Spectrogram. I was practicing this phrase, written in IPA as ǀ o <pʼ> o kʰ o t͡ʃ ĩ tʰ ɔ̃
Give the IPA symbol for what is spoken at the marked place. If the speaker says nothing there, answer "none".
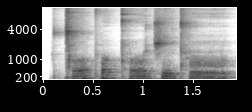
pʼ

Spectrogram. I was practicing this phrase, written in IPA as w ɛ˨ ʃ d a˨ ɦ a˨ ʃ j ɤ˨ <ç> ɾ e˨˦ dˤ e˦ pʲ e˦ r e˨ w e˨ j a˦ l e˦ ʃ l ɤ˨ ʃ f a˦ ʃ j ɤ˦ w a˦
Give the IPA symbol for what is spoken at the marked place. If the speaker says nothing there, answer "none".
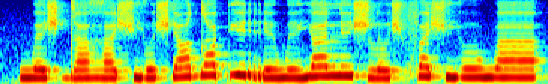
ʃ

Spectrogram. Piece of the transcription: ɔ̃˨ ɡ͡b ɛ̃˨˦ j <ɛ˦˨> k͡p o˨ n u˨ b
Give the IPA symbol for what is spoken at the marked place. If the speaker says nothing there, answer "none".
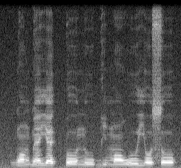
ɛ˦˨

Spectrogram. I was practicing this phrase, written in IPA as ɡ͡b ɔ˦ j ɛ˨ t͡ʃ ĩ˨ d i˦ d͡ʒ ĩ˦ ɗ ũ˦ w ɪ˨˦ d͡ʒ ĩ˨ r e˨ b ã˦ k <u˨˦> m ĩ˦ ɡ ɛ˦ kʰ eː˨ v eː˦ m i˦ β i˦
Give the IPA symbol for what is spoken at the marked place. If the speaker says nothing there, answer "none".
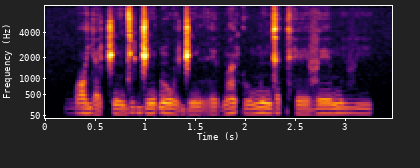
u˨˦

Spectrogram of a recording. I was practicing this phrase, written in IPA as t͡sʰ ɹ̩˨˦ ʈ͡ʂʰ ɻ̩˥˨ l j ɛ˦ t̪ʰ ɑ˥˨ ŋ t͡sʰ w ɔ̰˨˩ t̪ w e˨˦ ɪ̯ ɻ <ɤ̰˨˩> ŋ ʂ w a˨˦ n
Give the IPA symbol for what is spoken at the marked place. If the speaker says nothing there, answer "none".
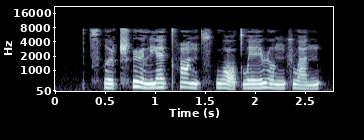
ɤ˨˦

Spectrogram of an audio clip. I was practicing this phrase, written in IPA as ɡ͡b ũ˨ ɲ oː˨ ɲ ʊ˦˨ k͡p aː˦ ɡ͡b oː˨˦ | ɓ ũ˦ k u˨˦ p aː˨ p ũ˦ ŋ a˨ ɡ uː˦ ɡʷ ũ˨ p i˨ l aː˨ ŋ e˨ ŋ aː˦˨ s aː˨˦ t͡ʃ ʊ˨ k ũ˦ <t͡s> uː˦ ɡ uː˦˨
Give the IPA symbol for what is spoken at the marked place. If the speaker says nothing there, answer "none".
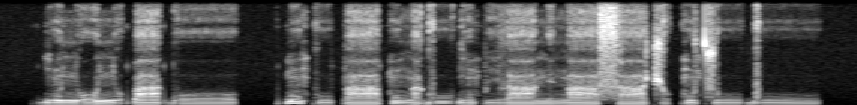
t͡s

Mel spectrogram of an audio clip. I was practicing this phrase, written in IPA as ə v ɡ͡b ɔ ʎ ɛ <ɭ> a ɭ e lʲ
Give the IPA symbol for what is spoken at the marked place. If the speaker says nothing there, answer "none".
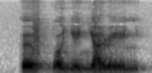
ʎ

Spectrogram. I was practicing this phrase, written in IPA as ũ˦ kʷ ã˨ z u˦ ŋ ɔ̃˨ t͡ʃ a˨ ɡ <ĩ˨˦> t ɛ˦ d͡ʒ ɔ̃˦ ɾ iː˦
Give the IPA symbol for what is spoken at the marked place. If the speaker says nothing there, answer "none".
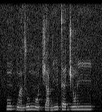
ĩ˦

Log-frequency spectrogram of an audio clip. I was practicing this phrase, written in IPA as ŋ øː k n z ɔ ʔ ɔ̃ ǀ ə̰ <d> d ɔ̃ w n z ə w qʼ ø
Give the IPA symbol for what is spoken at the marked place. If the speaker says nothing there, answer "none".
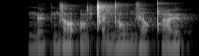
n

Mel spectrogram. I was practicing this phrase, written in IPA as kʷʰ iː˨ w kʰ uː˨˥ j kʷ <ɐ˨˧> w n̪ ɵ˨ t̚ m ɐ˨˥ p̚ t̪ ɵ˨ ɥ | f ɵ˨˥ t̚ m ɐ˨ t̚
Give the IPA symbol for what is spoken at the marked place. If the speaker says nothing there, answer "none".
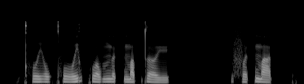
ɐ˨˧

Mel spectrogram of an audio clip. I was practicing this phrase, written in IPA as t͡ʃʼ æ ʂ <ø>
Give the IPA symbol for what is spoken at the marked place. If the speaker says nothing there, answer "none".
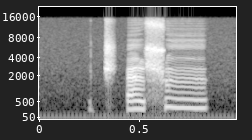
ø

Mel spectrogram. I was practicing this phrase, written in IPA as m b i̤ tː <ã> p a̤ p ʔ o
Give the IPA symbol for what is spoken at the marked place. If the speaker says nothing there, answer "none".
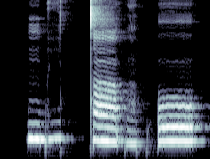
ã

